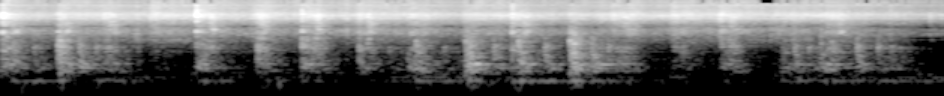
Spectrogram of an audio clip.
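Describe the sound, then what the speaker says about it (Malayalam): A mixture for kumbil appam is stirred in a pan until it browns, with quick rhythmic scraping strokes repeating over a low, continuous sizzle. "നമുക്കിത് നന്നായിട്ട് ഇളക്കി കൊടുക്കാം. ഒരു ബ്രൗൺ കളറാകുന്ന വരെ നമ്മളിങ്ങനെ ഇളക്കി കൊടുക്കാം."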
